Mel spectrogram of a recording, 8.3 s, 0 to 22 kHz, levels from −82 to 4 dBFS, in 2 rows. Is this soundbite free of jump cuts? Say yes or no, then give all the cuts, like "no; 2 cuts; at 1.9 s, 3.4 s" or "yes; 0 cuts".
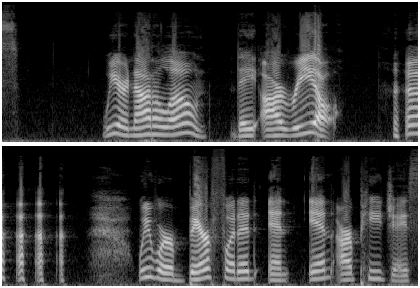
no; 1 cut; at 2.2 s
